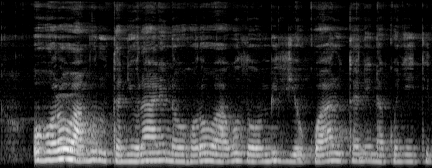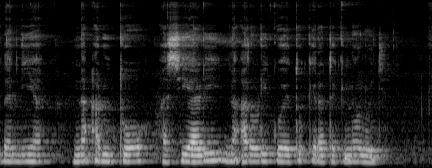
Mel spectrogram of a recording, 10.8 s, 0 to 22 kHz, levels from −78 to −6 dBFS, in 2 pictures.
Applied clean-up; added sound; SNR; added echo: none; none; none; reverberation time 1.1 s.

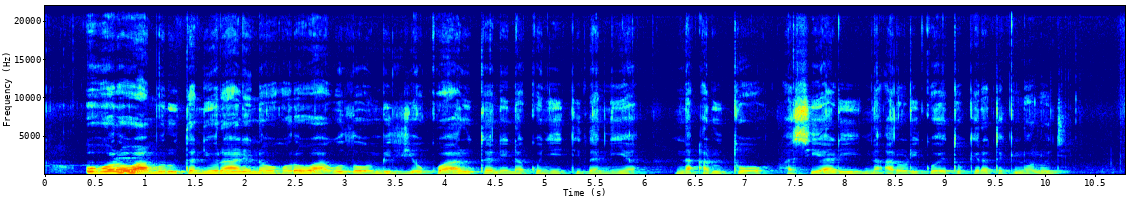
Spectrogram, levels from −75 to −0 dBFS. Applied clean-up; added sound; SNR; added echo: none; none; none; none.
